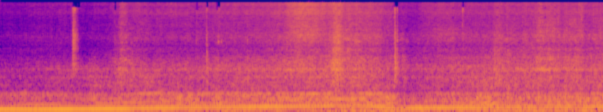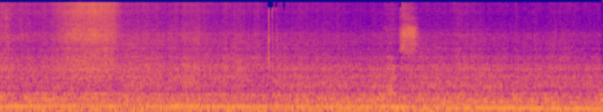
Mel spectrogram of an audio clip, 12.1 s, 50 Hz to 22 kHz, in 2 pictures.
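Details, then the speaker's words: 2001 Porsche 986 Boxster S 3.2 Tiptronic with a pair of 48 mm dB-killer exhaust baffles fitted, driving. The note climbs smoothly, then holds a steady even cruise tone; the drone is eliminated. "definitely killed that drone yeah that's much much better sounds great"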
